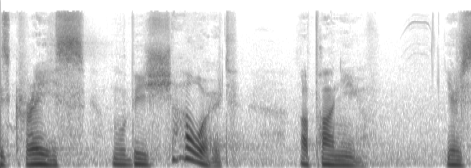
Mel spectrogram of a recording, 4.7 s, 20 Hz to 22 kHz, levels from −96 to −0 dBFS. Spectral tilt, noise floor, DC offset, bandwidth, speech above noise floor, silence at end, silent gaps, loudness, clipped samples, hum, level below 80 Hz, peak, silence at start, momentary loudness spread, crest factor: -5.5 dB/octave; -58 dBFS; under 0.1%; 17 kHz; 29 dB; 0 s; none; -30 LUFS; under 0.1%; none; -66 dBFS; -12 dBFS; 0 s; 13 LU; 18 dB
